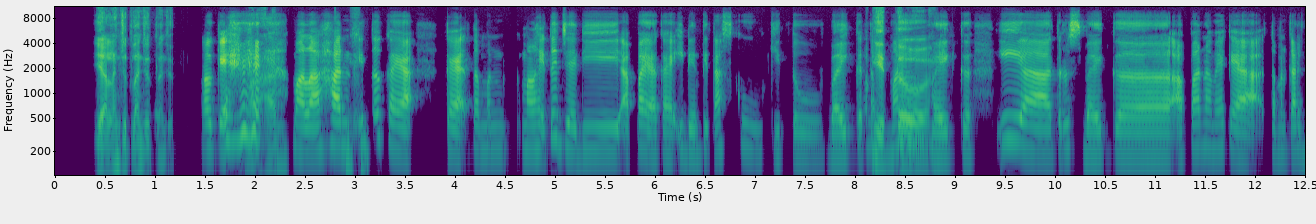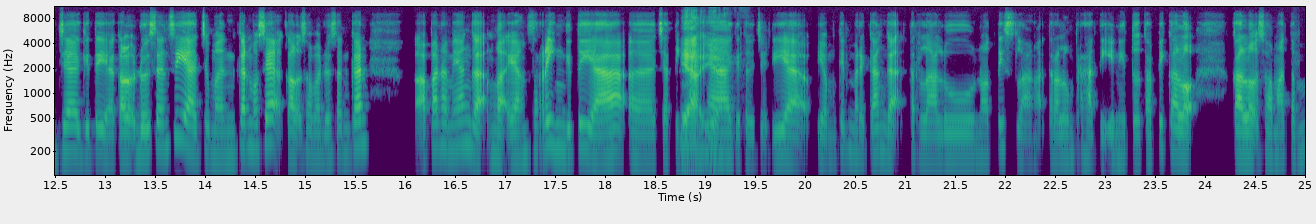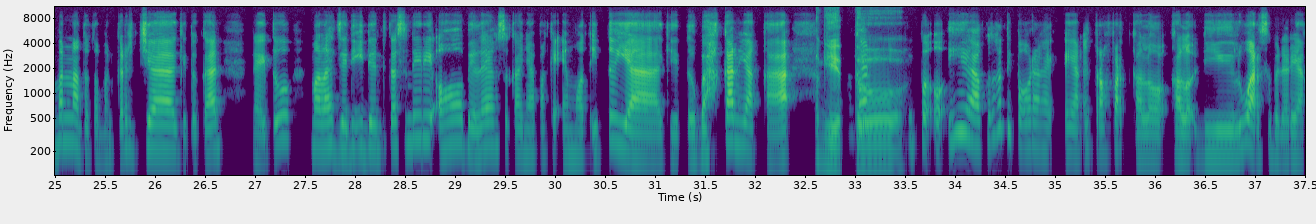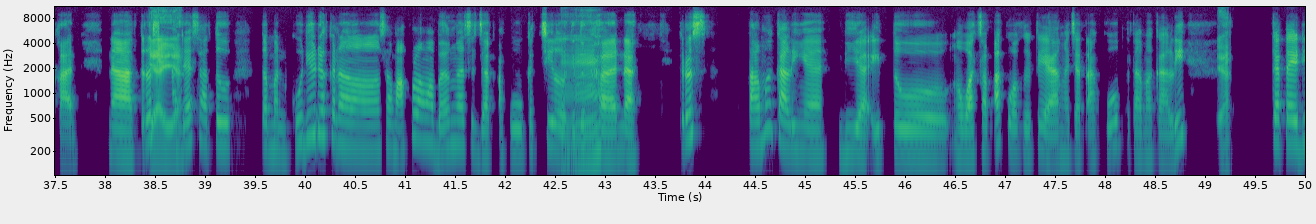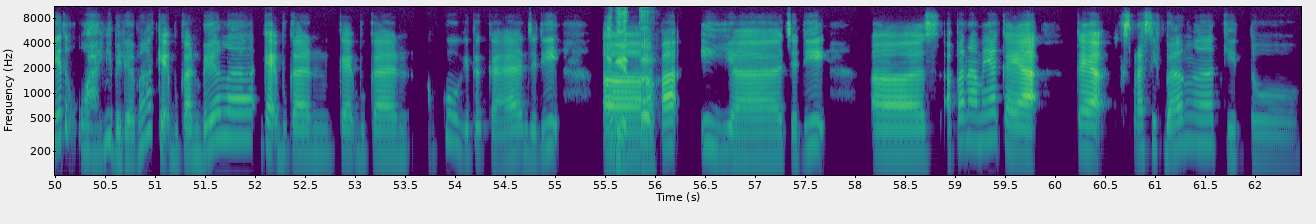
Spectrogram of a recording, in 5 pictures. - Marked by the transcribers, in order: chuckle; tapping; in English: "chatting-an-nya"; in English: "notice"; in English: "introvert"; in English: "nge-chat"
- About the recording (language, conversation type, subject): Indonesian, podcast, Apakah kamu suka memakai emoji saat mengobrol lewat pesan, dan kenapa?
